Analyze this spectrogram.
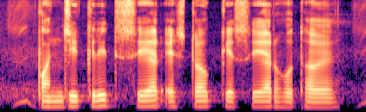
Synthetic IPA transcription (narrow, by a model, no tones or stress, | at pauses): pə̃ɲd͡ʒikɾɪt̪sejəɾesʈɔːkːesejəɾɦoːt̪əʋeː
